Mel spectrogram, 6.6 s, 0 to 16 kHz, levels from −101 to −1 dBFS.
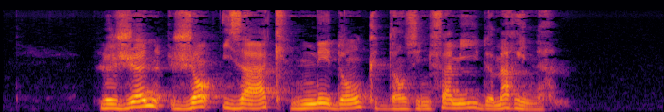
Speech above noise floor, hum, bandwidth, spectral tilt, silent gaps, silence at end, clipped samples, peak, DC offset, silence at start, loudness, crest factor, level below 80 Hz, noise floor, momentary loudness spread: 54 dB; none; 11.5 kHz; -4.5 dB/octave; none; 1.05 s; under 0.1%; -6 dBFS; under 0.1%; 1 s; -24 LUFS; 18 dB; -62 dBFS; -78 dBFS; 9 LU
